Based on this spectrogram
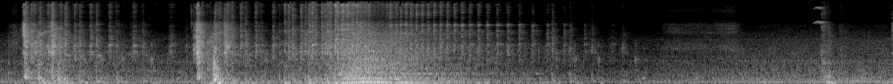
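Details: Free Yard Machines lawnmower after fuelling, with compression present and valves suspected out of adjustment: pull-start bursts, engine catches briefly and fades away instead of settling into a run.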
